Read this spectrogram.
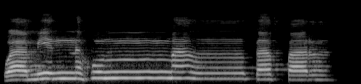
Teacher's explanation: Minahum, nggak boleh. Nun sukun ketemu kaf, ikhfa kan? Udah belajar, dengung.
